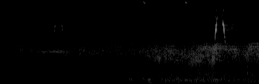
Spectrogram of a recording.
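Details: Male Eurasian Woodcock roding, its display flight at dusk over heathland in summer to attract a mate, passing overhead: a sharp, high double squeak near the end, with a fainter squeak earlier, over a steady hiss of dusk background.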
